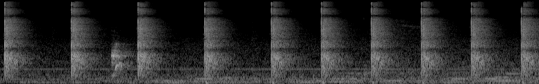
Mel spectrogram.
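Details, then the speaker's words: Biotronix SW7 focused (not radial) shockwave therapy device firing on the demonstrator's own body at intensity raised from 8 to about 10, felt deep: sharp snapping pulses in a steady but uneven series, about 90 a minute. "अब मेरे को काफी अच्छी intensity आ रही है। मेरे को बहुत अंदर तक फील हो रही है शॉर्ट वेव आती हुई।"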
